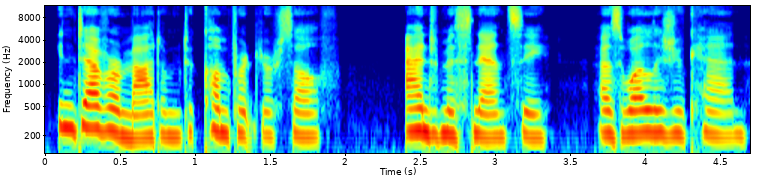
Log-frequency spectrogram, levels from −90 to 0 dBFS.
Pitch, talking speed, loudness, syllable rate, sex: 215 Hz, 165 wpm, -20 LUFS, 5.0 syllables/s, female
